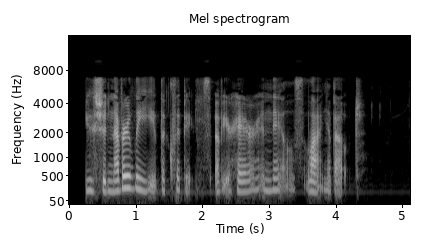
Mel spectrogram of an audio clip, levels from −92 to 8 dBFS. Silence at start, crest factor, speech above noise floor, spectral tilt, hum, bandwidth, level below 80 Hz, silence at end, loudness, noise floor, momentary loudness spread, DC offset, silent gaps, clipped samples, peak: 0.25 s; 26 dB; 47 dB; -2.5 dB/octave; 60 Hz at -60 dBFS; 7.4 kHz; -76 dBFS; 0.75 s; -27 LUFS; -75 dBFS; 17 LU; under 0.1%; none; under 0.1%; -4 dBFS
